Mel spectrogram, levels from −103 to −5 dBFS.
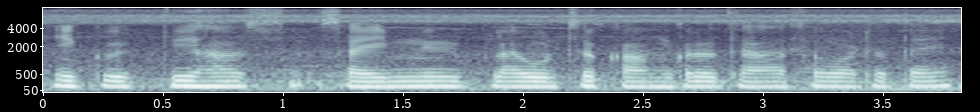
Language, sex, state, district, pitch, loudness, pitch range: Marathi, male, Maharashtra, Washim, 135 Hz, -16 LUFS, 130-140 Hz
